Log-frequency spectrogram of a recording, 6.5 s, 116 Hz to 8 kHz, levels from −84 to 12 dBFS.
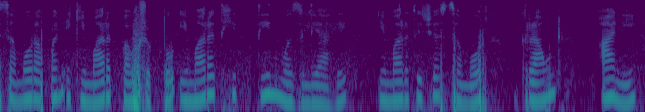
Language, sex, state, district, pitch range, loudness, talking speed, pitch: Marathi, female, Maharashtra, Sindhudurg, 175-200 Hz, -48 LUFS, 140 wpm, 185 Hz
